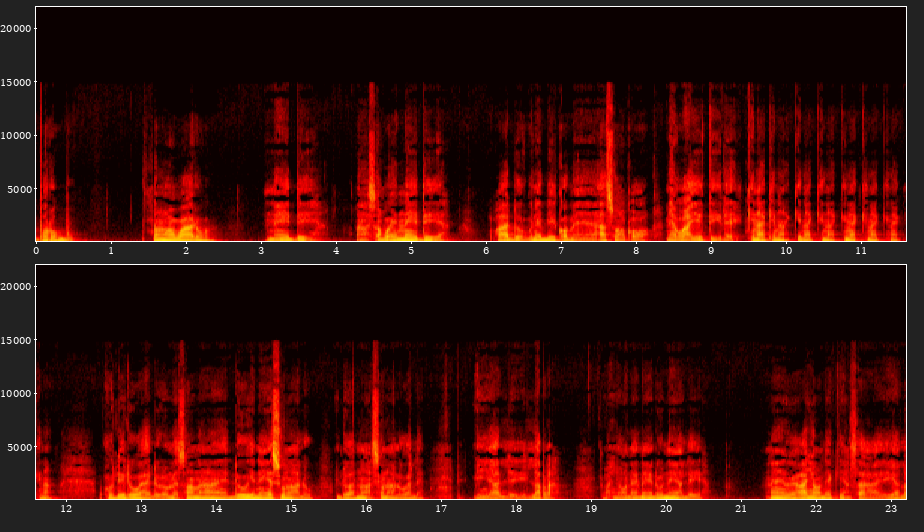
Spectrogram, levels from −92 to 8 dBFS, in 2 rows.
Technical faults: HE-AAC compression

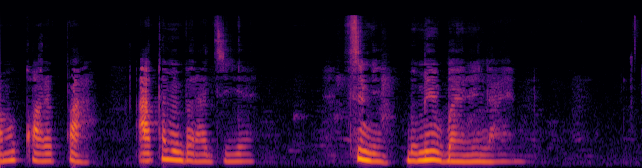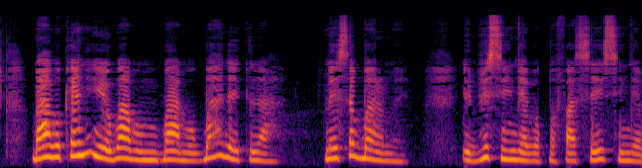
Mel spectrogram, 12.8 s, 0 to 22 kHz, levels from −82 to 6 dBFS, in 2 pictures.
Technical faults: HE-AAC compression

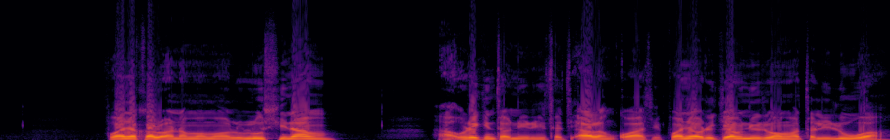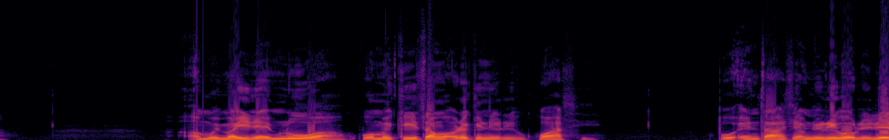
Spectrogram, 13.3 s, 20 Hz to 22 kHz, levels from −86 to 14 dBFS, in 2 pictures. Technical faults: hard clipping; processor overload crackle

